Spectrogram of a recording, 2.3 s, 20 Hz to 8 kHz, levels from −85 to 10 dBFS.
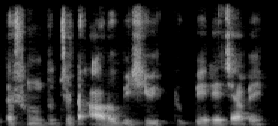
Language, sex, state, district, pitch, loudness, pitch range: Bengali, male, West Bengal, North 24 Parganas, 105 Hz, -21 LUFS, 105-115 Hz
